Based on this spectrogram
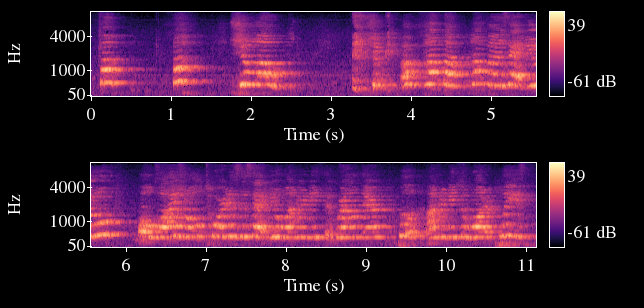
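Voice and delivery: high, loud, breathless begging; panicked pleading. Acted. Shulo held underwater, begging the tortoise to let go. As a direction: beg for your life, half laughing. Caught trickster begs tortoise.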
